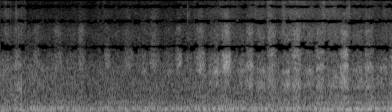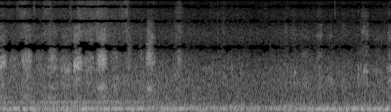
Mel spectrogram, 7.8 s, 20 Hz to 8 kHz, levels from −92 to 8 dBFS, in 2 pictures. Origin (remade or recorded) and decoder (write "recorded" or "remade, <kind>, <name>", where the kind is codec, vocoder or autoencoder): remade, vocoder, Vocos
